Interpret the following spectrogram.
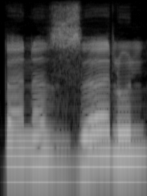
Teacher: زا کی ادائیگی وائبریشن کے ساتھ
